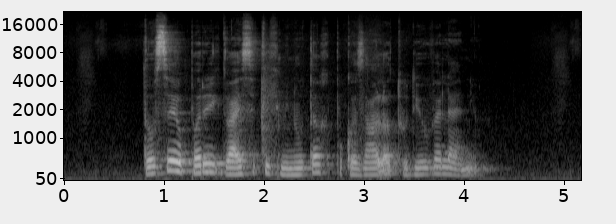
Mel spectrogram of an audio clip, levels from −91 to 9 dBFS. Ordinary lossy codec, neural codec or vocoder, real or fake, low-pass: none; none; real; none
